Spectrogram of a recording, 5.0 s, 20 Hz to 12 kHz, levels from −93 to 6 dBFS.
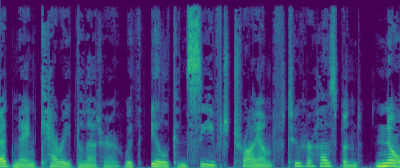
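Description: From start to end, the speech sounds rough and grainy, with hiss filling the gaps between harmonics and a thin, artificial top band. This is likely low-delay AAC compression: AAC-ELD's short frames resolve pitch harmonics poorly, which fits a tight bitrate around 32 kbps.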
